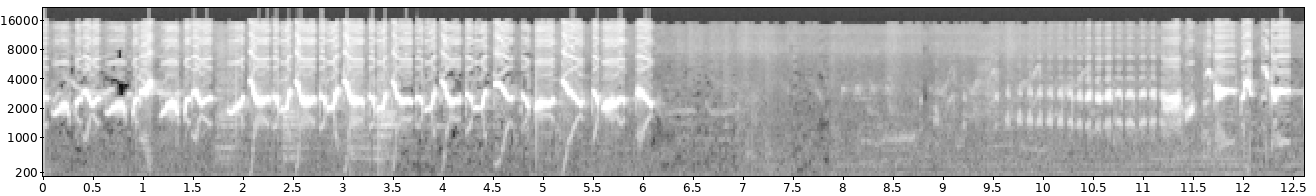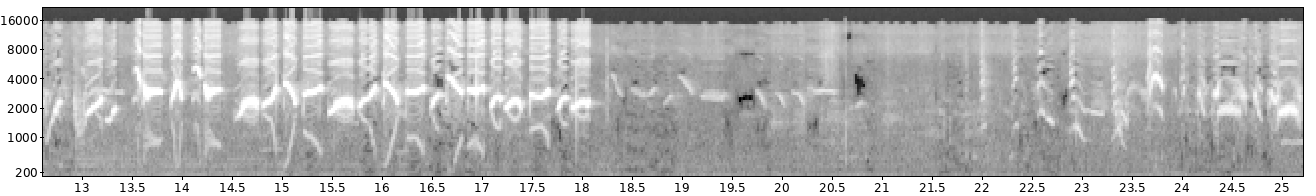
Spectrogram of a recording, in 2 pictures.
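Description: A songbird sings loud, rapid, warbling phrases close by.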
